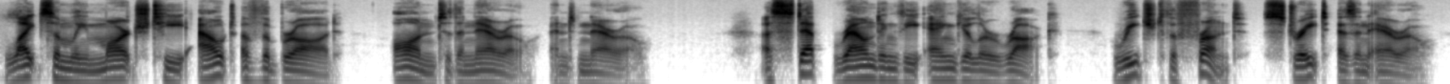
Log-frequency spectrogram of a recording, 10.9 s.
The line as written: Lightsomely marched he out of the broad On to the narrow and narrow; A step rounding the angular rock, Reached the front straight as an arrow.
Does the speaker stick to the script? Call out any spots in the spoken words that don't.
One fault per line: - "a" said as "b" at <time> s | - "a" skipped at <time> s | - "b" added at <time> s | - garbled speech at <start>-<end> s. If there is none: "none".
none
